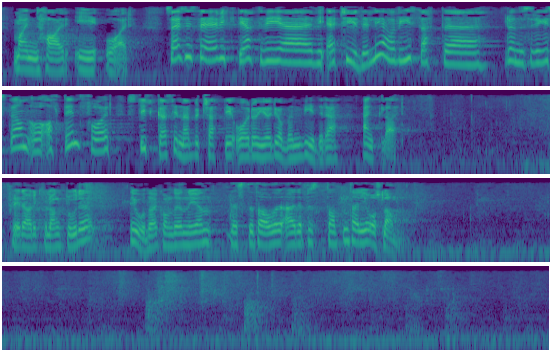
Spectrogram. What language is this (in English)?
Norwegian Bokmål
